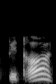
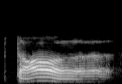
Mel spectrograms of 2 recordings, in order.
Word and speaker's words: petra: On peut dire Petra, qui est standard actuellement, mais il y en a qui disent Pta, Para, Pte, etc. On n'a pas écrit tout ça, on a écrit Petra.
